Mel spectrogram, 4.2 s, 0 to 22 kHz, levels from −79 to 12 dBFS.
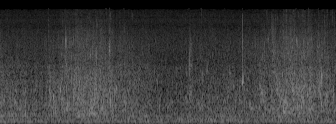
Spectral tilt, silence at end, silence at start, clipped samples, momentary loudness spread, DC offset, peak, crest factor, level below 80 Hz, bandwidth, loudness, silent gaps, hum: -2.5 dB/octave; 0 s; 0 s; under 0.1%; 7 LU; under 0.1%; -10 dBFS; 24 dB; -52 dBFS; 17 kHz; -33 LUFS; none; none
